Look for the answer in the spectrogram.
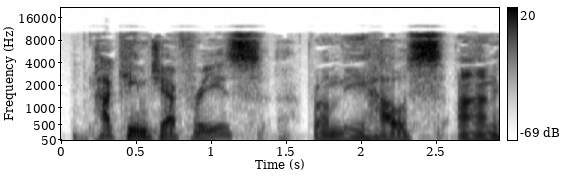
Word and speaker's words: Hakeem: I wanted to give equal time to Hakeem Jeffries. – What was his name? – Hakeem. – There you go. – What did I say? Hakeem. – You added a syllable.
